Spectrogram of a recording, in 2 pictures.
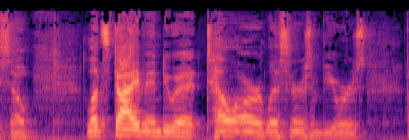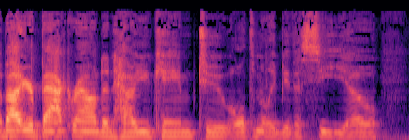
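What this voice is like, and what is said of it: Hoarse, raspy voice. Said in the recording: “forgive the hoarse voice. I am trying to get over this cold ... pardon the raspy voice”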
